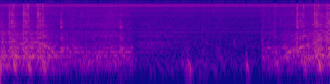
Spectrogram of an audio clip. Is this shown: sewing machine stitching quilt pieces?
yes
